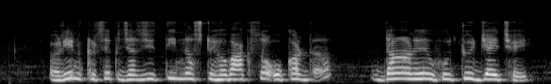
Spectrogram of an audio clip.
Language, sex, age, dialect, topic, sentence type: Maithili, male, 18-24, Southern/Standard, agriculture, statement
